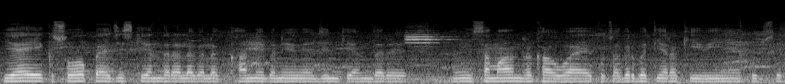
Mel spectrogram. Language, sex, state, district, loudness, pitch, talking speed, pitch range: Hindi, male, Rajasthan, Bikaner, -16 LUFS, 140 Hz, 190 wpm, 140-145 Hz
